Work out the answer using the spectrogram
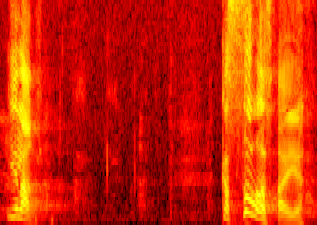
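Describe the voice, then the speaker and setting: A middle-aged pastor from Indonesia preaching, telling stories with lively acted-out voices. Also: male voice, extremely high pitch, slow pace, husky. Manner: animated storytelling with acted voices. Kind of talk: sermon. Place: church stage.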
